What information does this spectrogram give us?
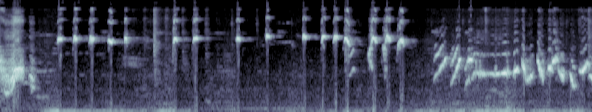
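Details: White-rumped shama singing a lure song to prompt a response: evenly spaced high thin chips, then a rapid warbling tumble of varied notes, with a faint low hum.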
